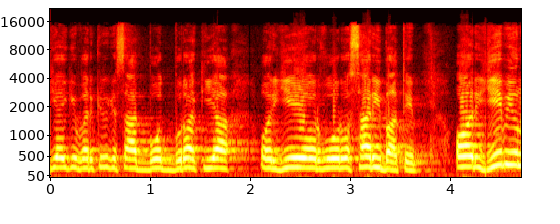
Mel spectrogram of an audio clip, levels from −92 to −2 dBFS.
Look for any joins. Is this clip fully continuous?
yes; 0 cuts

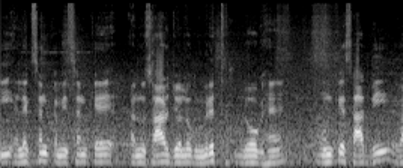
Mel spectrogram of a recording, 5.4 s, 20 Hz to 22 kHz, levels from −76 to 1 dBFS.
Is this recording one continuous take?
yes; 0 cuts

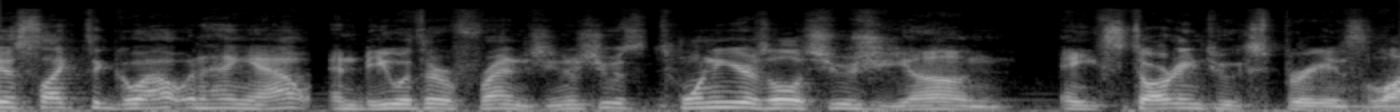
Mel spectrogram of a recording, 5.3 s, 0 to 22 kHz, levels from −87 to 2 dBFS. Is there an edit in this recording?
yes; 3 cuts; at 1.2 s, 2.5 s, 3.8 s

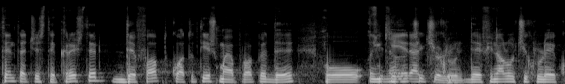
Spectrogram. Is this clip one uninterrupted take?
no; 1 cut; at 3.1 s

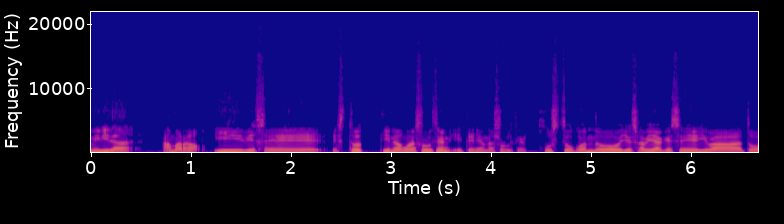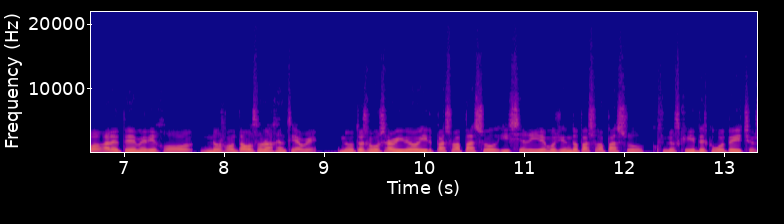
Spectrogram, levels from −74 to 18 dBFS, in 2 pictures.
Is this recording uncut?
no; 5 cuts; at 1.1 s, 2.4 s, 4.5 s, 9.0 s, 12.3 s

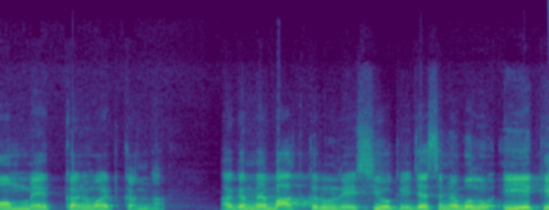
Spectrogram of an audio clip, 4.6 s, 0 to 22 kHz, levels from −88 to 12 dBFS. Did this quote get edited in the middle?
no; 0 cuts

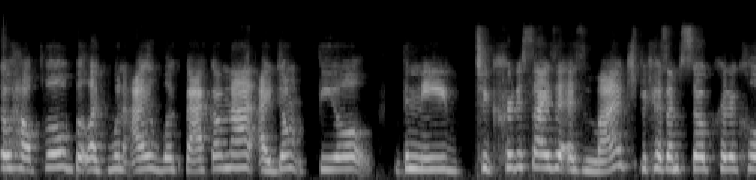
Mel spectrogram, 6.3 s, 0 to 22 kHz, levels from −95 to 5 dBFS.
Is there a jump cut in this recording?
yes; 2 cuts; at 3.2 s, 3.8 s

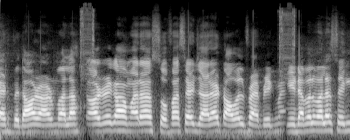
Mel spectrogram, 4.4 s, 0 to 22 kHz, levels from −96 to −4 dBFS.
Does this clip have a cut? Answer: yes; 2 cuts; at 1.1 s, 3.5 s

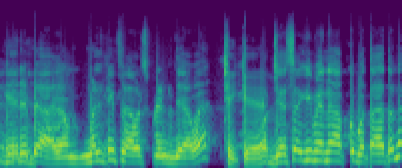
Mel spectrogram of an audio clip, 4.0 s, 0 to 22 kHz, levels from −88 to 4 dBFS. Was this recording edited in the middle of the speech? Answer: no; 0 cuts

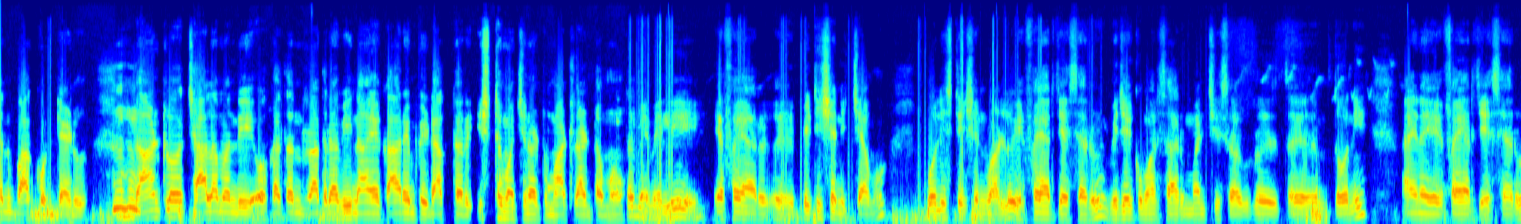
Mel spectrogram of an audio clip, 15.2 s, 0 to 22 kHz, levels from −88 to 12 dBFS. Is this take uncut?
no; 2 cuts; at 3.2 s, 6.2 s

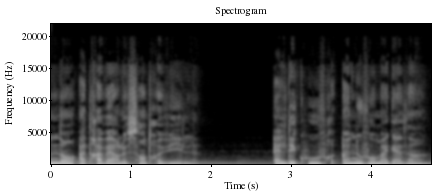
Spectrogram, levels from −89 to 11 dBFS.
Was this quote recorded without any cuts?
yes; 0 cuts

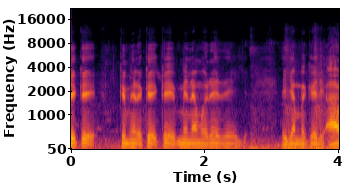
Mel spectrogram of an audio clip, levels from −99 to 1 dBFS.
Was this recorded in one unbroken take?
yes; 0 cuts

